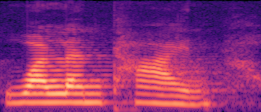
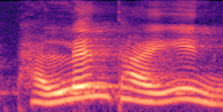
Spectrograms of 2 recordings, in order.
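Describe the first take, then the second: First: The word begins with a W sound. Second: The word begins with a B sound.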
